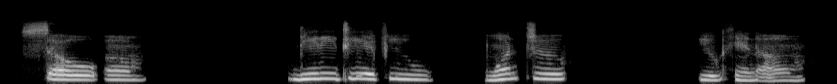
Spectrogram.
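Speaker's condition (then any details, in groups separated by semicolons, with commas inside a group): Cerebral palsy; since birth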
